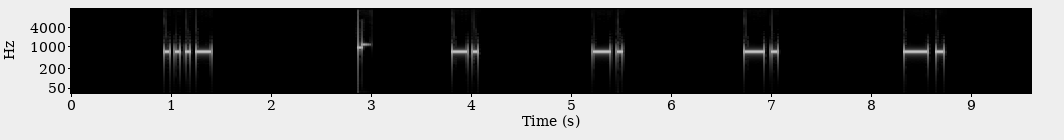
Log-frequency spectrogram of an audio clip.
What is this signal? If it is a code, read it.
Morse code, heard as a keyed tone, about 20 wpm, spaced as for 6 wpm, 700 Hz. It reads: V NNNN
